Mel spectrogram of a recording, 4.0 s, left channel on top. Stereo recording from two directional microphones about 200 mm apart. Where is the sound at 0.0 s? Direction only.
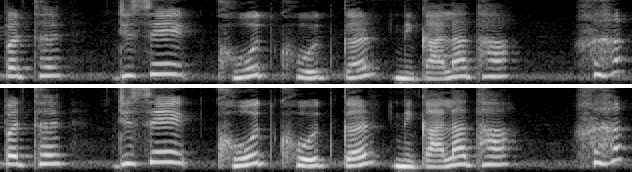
50° right (ahead or behind).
